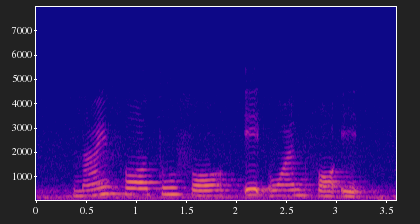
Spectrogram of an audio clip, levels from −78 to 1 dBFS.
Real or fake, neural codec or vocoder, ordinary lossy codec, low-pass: real; none; none; 7.2 kHz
